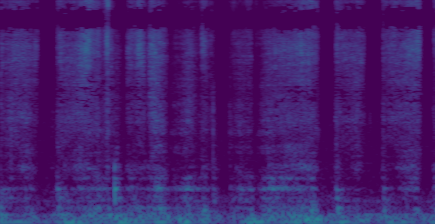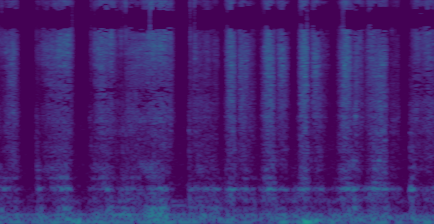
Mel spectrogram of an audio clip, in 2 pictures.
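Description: A small wooden-handled bristle brush rubs liquid over the solid leather outsole and heel area of a dress shoe turned upside down. Quiet, repeated back-and-forth brushing strokes make a bright, scratchy rasp over a low rumble, with short pauses between passes.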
